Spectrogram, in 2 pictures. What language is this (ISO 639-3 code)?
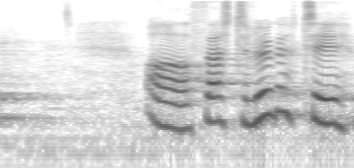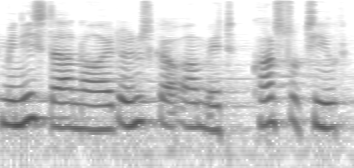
dan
